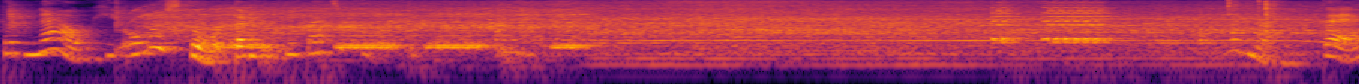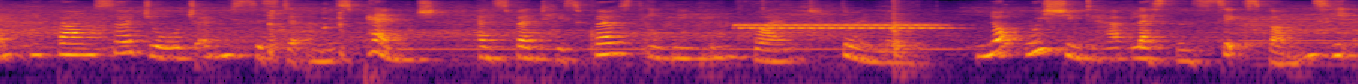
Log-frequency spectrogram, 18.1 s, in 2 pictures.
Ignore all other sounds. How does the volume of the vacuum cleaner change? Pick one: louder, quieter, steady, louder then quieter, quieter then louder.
quieter.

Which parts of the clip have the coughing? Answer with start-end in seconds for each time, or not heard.
10.8-11.4.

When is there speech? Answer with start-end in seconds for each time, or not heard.
0.0-2.5, 8.2-18.0.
